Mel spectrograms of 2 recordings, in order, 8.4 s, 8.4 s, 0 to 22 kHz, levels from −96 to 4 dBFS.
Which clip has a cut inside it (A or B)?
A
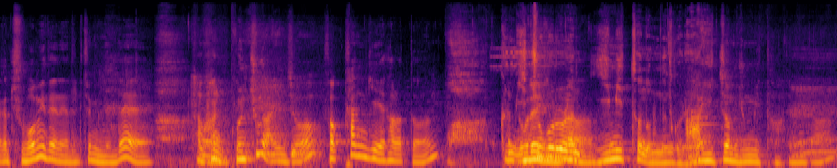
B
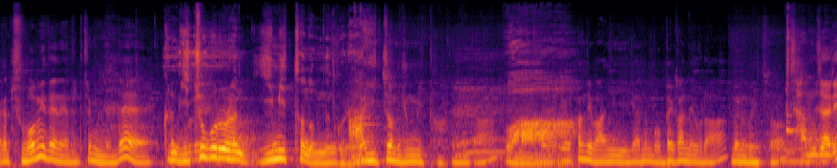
B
